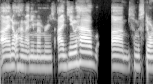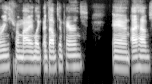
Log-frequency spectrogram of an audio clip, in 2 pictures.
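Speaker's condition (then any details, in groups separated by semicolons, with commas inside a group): Cleft lip and palate; congenital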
